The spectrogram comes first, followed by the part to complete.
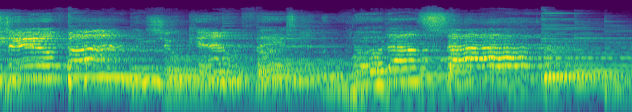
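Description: Live pop ballad: a woman singing long, wavering held notes over keyboard and acoustic guitar.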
